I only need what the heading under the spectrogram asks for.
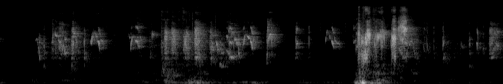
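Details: Dense, continuous budgerigar warbling with overlapping scratchy chirps and squeaks, plus a low splashing sound beneath the birds.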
